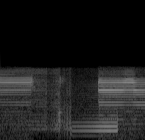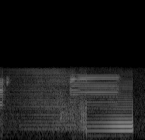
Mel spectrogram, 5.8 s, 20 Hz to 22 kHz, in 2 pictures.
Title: Weird Buzzing Sound On The Buzzer 7.2.2025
